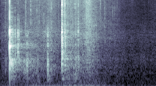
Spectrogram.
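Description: Gloved hands squishing and rubbing wet, lathered hair at a wash basin, working a bleach wash into the hair with water to emulsify it: a few short wet squishes that die away after about a second and a half.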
